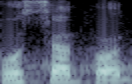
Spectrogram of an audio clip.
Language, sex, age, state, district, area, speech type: Bengali, male, 18-30, West Bengal, Bankura, urban, read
